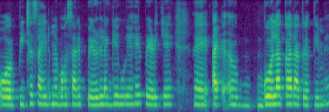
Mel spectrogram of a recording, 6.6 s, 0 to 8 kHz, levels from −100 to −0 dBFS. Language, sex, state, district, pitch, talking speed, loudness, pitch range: Hindi, female, Uttarakhand, Tehri Garhwal, 215 Hz, 145 wpm, -21 LUFS, 205-220 Hz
